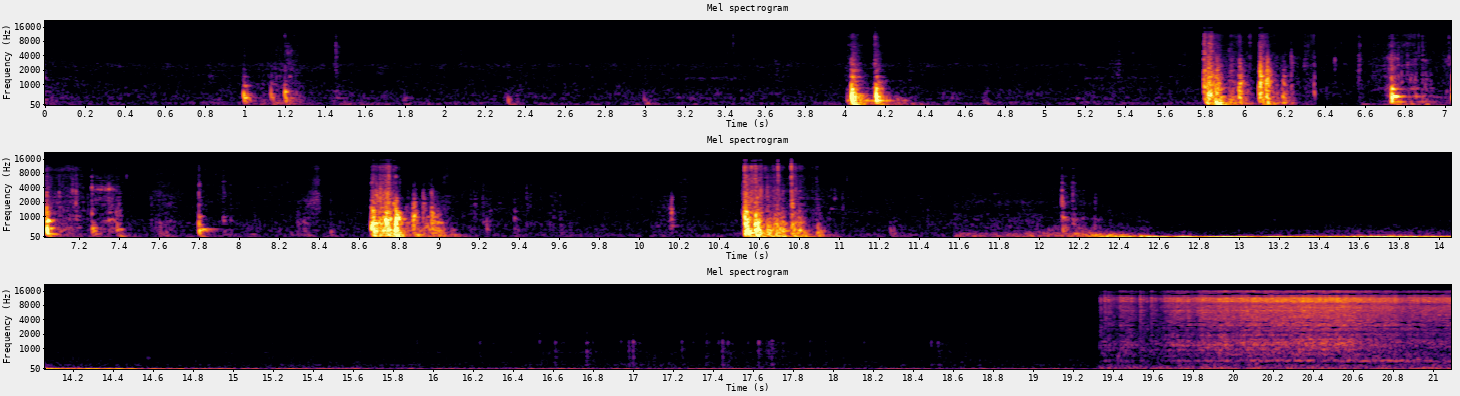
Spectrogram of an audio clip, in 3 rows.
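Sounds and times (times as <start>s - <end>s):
logs knocking and clattering: 4.0s - 4.4s, 5.8s - 8.0s, 8.6s - 9.3s
low rumble: 11.6s - 19.3s.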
